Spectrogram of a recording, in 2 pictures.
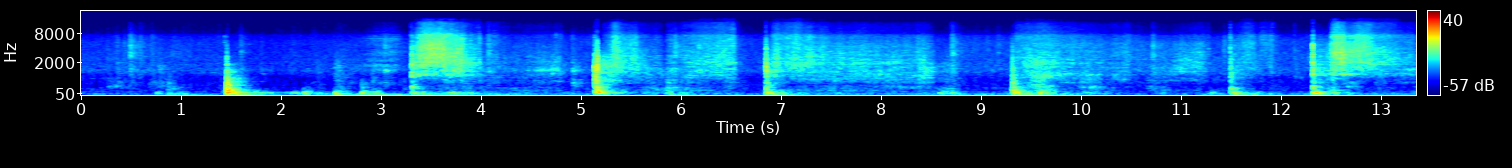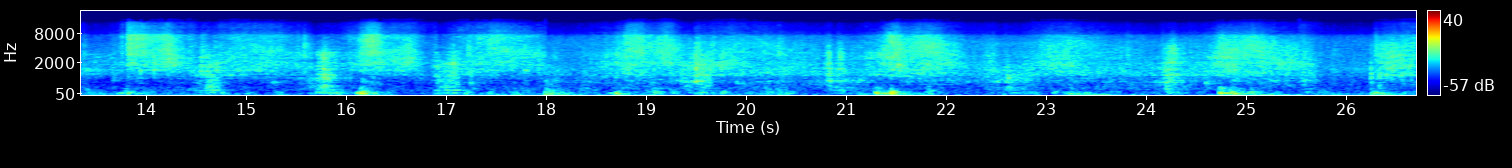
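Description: Plastic squeegee spreading oil across a sapele plywood panel in repeated scraping strokes, with sharp knocks now and then.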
